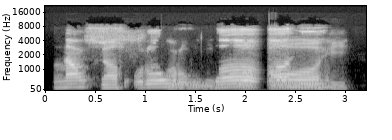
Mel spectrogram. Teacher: kalau yang ini ru ya tebal lam juga tebal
